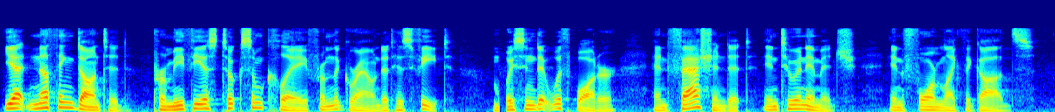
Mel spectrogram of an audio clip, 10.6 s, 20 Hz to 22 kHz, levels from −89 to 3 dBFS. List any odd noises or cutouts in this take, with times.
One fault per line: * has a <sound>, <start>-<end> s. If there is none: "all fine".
* has a dropout, 5.0-5.1 s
